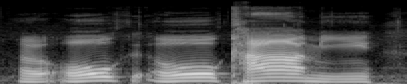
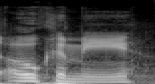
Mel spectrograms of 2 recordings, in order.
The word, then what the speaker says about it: Okami: I say it is Okami like really fast so I might be putting an emphasis somewhere but I don't think you're supposed to put an emphasis anywhere because it's a it's a play on words between uh because Okami with an emphasis in one position is Wolf and oh Kami like emphasis on the o means great God so like the and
